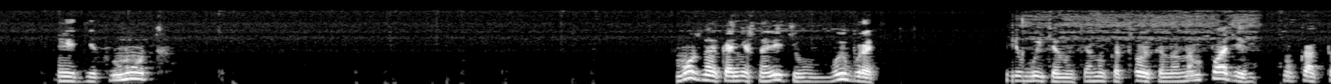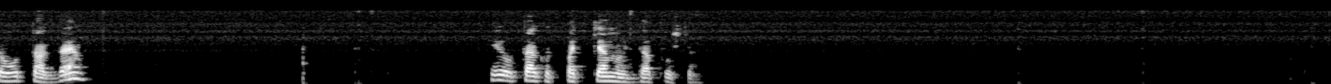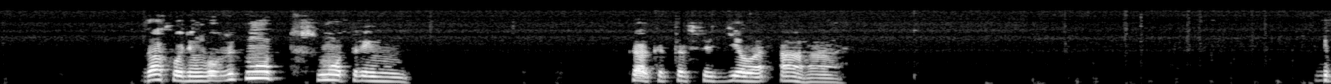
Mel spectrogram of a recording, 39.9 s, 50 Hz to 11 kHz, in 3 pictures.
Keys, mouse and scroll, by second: 1.4-2.4 middle drag, 3.9 shift+middle click, 5.3 shift+middle click, 6.1 middle click, 7.6 middle click, 10.3 KP_1, 11.4 KP_3, 12.9-14.5 drag, 18.3-19.6 drag, 23.8-24.8 drag, 26.6 ctrl+click, 28.1 click, 30.1 middle click, 32.4-33.9 middle drag, 34.3-36.0 middle drag, 37.4 ctrl+z, 38.5 ctrl+z, 39.0 ctrl+z, 39.4 ctrl+z.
